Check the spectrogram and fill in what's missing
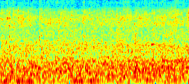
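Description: Heavy rain pours steadily in a dense, unbroken hiss, close and loud throughout with no voices.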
